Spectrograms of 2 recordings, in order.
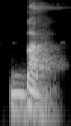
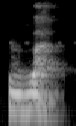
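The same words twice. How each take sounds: First: The lips close fully for a hard, strong 'b'. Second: The lips stay slightly open for a soft 'b'. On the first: "Cierro los labios y golpeo" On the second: "con los labios levemente abiertos"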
